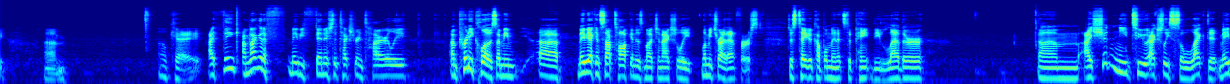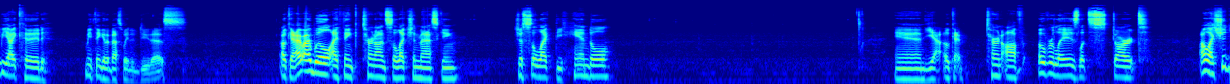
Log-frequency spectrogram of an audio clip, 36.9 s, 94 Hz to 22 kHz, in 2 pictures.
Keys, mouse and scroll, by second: 0.0 ctrl+middle click, 0.4 middle click, 0.8 ctrl+middle click, 1.0 middle click, 7.2 middle click, 7.5 ctrl+middle click, 7.8 shift+middle click, 8.0 middle click, 8.4 middle click, 8.4 shift+middle click, 8.7 ctrl+middle click, 11.1 shift+middle click, 11.4 ctrl+middle click, 11.6 middle click, 12.5 ctrl+middle click, 13.2 shift+middle click, 13.4 ctrl+middle click, 14.0 Tab, 14.7 Tab, 15.2 ctrl+middle click, 15.6 middle click, 16.0 shift+middle click, 16.3 ctrl+middle click, 16.9 ctrl+middle click, 17.0 shift+middle click, 17.6 ctrl+middle click, 17.7 shift+middle click, 21.3 click, 23.3 ctrl+middle click, 24.9 click, 25.3 ctrl+middle click, 25.6 a, 25.7 a, 26.5 l, 28.3 l, 28.8 middle click, 29.0 shift+middle click, 29.8 middle click, 31.0 l, 31.5 middle click, 31.9 ctrl+middle click, 32.1 middle click, 33.9 click, 35.4 KP_1.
